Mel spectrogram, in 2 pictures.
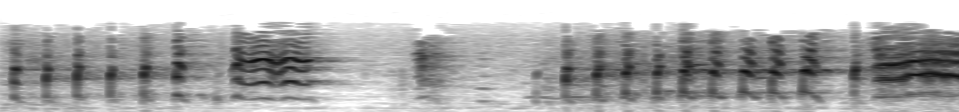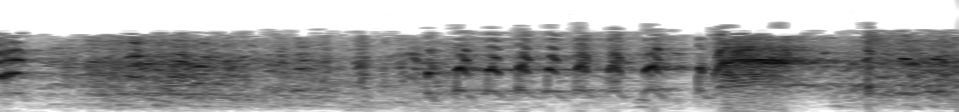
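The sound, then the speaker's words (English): Chickens being fed corn cluck in quick, busy bursts, with some drawn-out squawks mixed in. The clucking runs almost continuously, with only a short pause near the start. “We've got to feed the chickens.”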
